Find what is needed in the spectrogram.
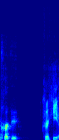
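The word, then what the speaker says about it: Krikke: but yeah um um Jonathan how do you pronounce the last name of that the new Iowa Center uh Ben crickey okay like very good half court player he's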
